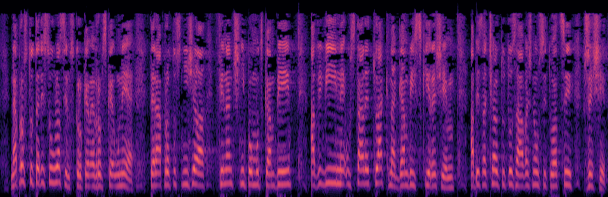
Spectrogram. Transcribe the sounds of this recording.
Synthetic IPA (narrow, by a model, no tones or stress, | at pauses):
napɾo̞st̪o̞t̪ɛdɪso̞wɦlasɪmskɾo̞kɛmɛvɾo̞pskɛːʔunɪjɛkt̪ɛɾaːpɾo̞t̪o̞sɲiːʒɪlafɪnant͡ʃɲiːpo̞mot͡sɡambɪjɪʔavɪvijiːnɛʔust̪aːlɛt̪laknaɡambɪjskiːɾɛʒɪmʔabɪzat͡ʃalt̪ut̪o̞zaːvaʒno̞wsɪt̪uat͡sɪr̝̥ɛʃɪt̪̚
